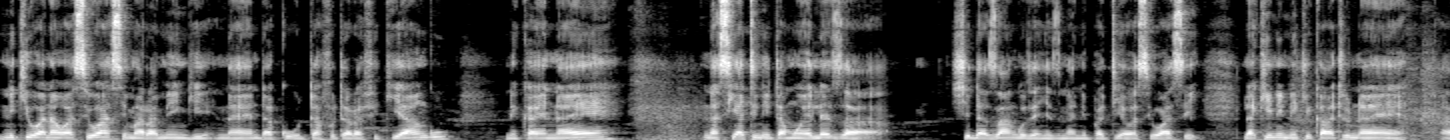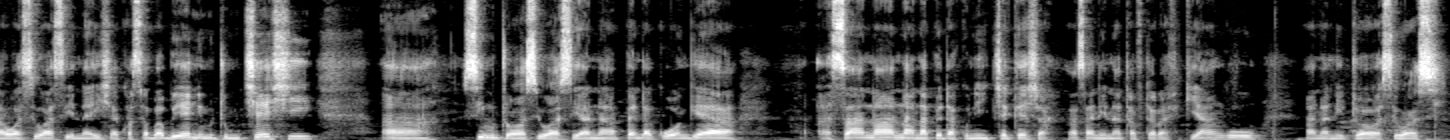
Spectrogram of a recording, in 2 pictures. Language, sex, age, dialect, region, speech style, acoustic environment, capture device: Swahili, male, 25-34, Kenya - Nairobi Sheng-influenced, Kenya, relaxed, silence; people talking, mobile / Linux / Chrome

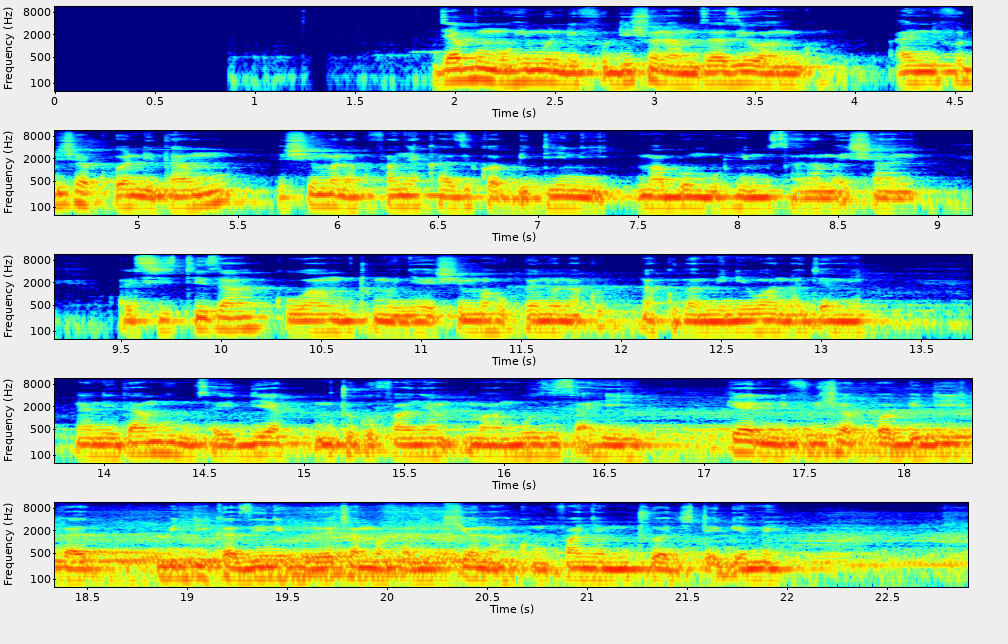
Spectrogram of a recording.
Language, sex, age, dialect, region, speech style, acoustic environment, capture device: Swahili, female, 25-34, Kenya - Nairobi Sheng-influenced, Kenya, excited, traffic, mobile / Linux / Chrome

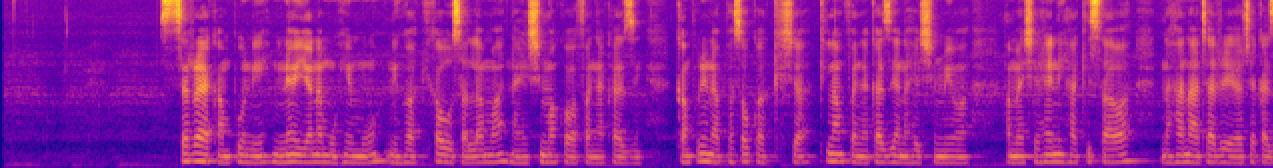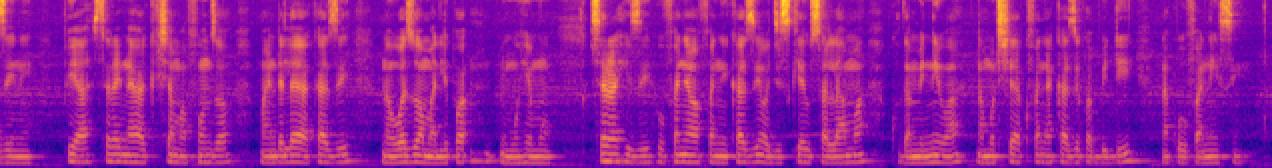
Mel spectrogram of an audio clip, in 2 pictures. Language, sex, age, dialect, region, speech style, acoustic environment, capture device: Swahili, male, 25-34, Kenya - Nairobi Sheng-influenced, Kenya, focused; relaxed; happy, nature; silence, desktop / Windows / Chrome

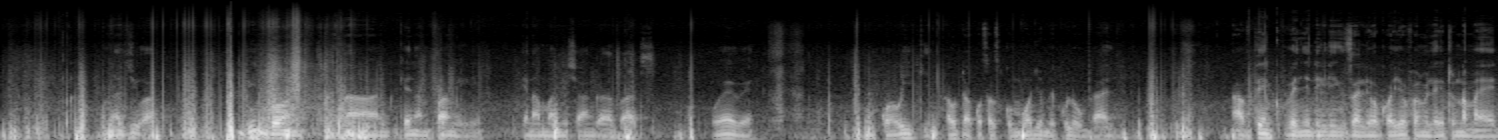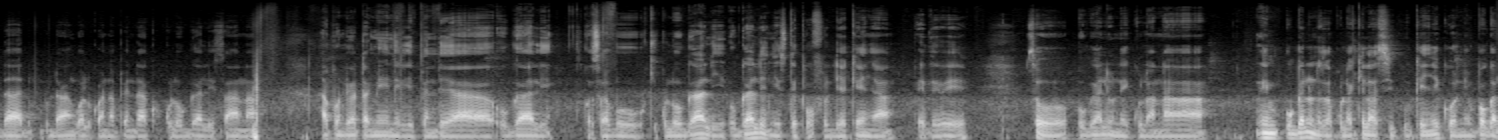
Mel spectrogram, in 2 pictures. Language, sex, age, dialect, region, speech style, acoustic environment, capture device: Swahili, male, 25-34, Kenya - Nairobi Sheng-influenced, Kenya, focused, appliances, mobile / Linux / Chrome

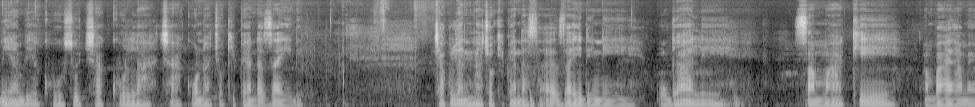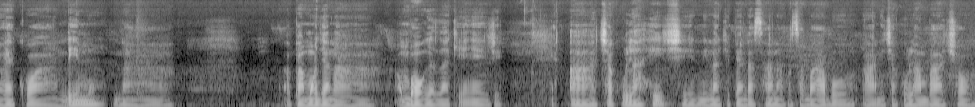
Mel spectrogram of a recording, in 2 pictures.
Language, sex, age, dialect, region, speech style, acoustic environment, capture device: Swahili, male, 35-44, Kenya - Nairobi Sheng-influenced, Kenya, happy; relaxed; excited; nervous, people talking; appliances, mobile / Linux / Chrome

